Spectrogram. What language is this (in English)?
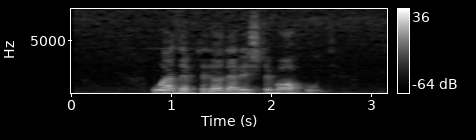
Persian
